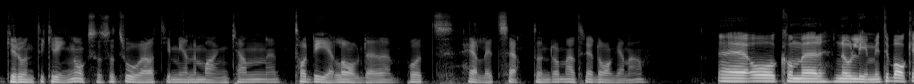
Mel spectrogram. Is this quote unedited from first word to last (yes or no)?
yes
